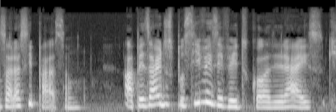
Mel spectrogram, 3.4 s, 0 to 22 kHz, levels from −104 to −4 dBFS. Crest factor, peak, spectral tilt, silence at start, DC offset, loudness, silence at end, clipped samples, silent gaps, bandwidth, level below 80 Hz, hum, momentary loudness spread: 16 dB; -2 dBFS; -4.5 dB/octave; 0 s; under 0.1%; -18 LUFS; 0 s; under 0.1%; none; 16 kHz; -56 dBFS; none; 8 LU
